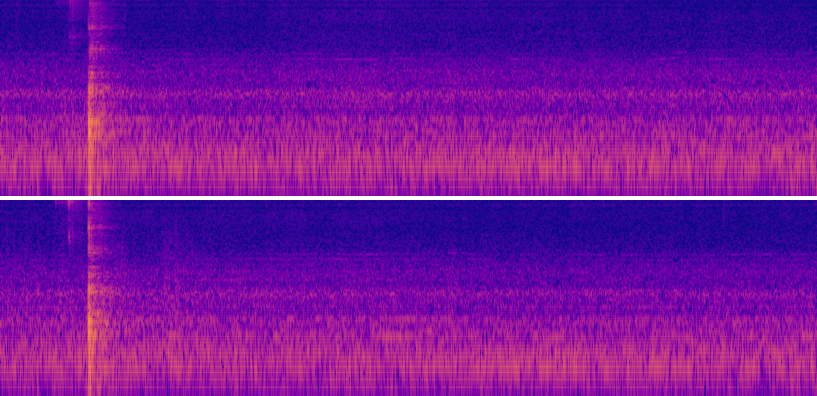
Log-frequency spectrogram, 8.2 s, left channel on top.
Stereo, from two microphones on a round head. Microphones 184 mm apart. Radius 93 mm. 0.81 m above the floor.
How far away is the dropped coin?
About 2.5 m.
